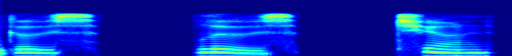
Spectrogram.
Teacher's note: a fronted pronunciation of the long OO sound in goose, lose, tune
